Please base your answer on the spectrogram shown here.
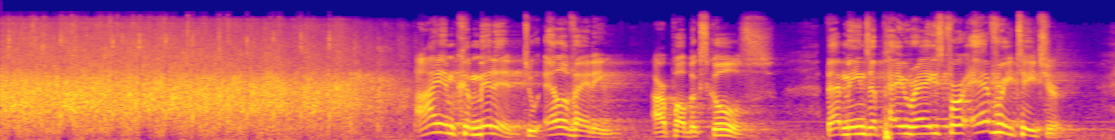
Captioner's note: applause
